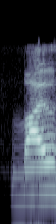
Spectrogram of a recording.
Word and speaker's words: Biot: सबसे पहले किसने बताई बायो सेवर्ट इसका टी साइलेंट है साइलेंट भी बोला जाता है थोड़ा गंदे तरीके से बायो सेवर्ट वो लोग बोलते हैं ना ऐसे बायो सेवर्ट तो वो टी अंदर से निकलता है वो वाला है बायो Savart T silent English is a funny language तो बायो सेवर्ट ने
